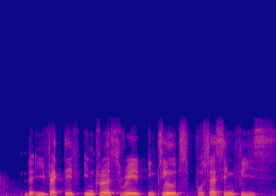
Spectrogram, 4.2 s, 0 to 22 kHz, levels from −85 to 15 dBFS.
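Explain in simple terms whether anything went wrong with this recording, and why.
From 2.02 s to the end the speech sounds rough and muffled. This is a call bitrate drop: the call squeezed the sound into far fewer bits.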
